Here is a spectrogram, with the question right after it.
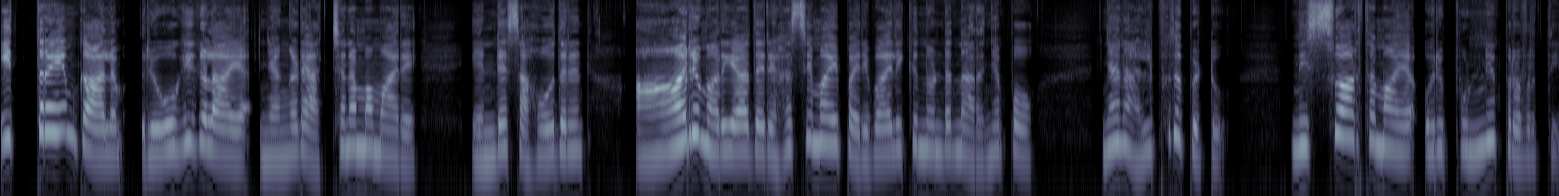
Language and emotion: Malayalam, surprised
